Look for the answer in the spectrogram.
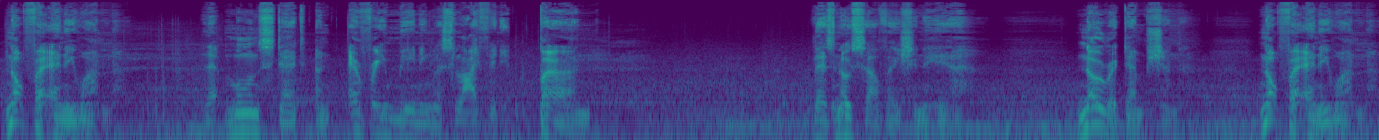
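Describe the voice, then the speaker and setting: A man playing a bitter, defiant man bent on vengeance, brooding and gravelly, in a dark fantasy game cutscene. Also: fairly low pitch, very animated, noisy background, heavily acted. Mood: grim menace. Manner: slow, brooding, menacing delivery.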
